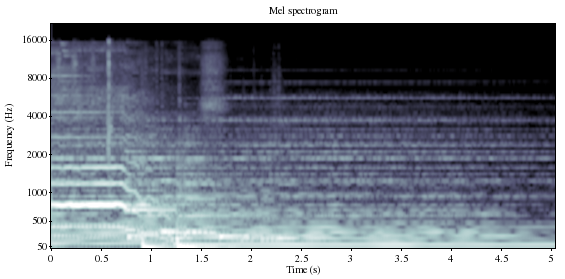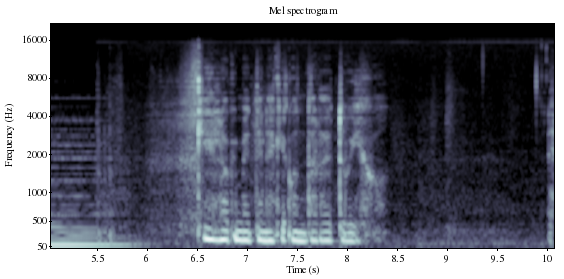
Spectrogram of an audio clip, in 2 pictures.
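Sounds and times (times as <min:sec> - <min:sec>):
woman speaking: 0:06.4 - 0:08.5.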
